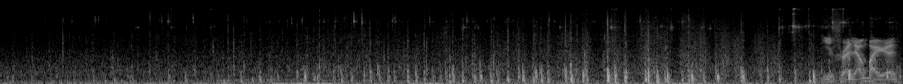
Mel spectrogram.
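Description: Horses gallop over the ground.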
